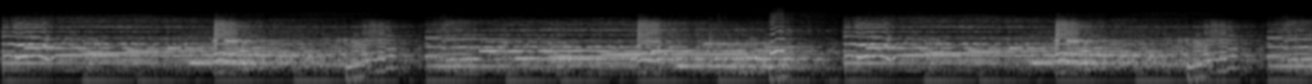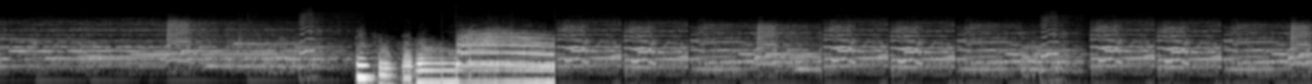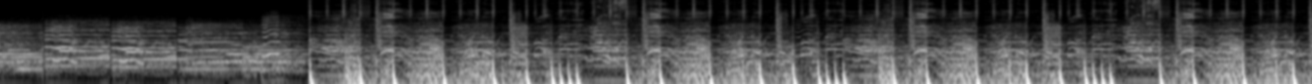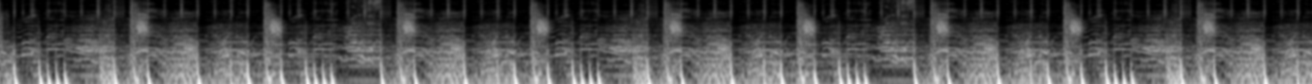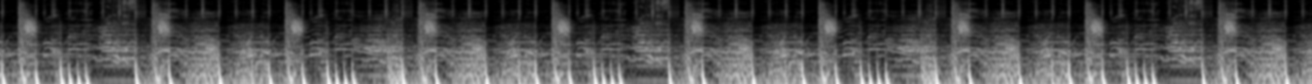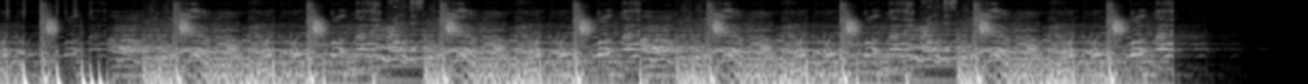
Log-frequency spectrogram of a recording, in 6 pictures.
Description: Music / Rap
hip hop trap remix instrumental
jazz sample
The producer was supposed to cook, but he ordered takeout, recorded everyone’s reactions, then sampled it and made a beat out of it.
